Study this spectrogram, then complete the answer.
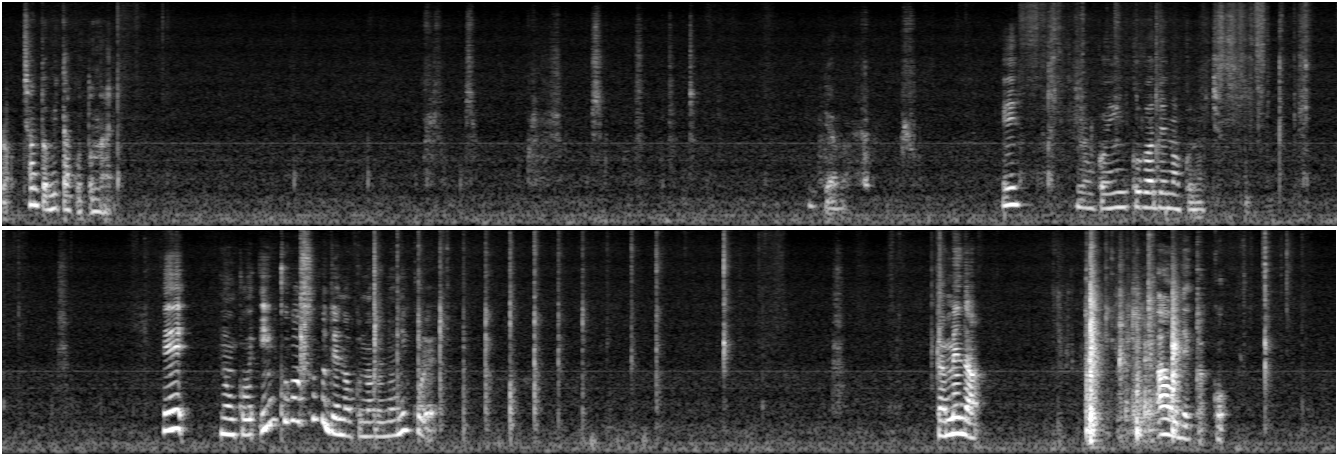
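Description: A young woman speaks softly in short bursts, close by.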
